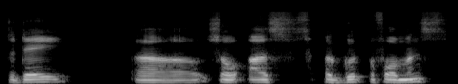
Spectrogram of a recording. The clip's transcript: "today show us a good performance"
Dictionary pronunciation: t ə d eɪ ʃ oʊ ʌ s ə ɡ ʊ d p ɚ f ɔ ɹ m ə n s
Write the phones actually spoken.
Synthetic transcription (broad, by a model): t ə d eɪ s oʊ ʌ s ə ɡ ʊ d p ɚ f ɔ m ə n s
